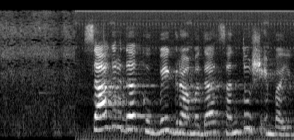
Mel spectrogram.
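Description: A young woman speaks clearly and calmly into a microphone.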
